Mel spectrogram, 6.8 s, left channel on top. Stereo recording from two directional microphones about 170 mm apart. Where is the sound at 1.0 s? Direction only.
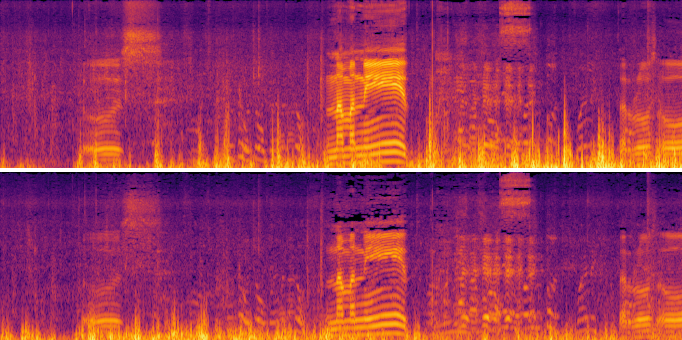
15° left (ahead or behind).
